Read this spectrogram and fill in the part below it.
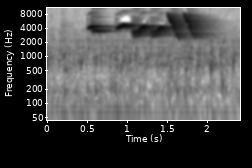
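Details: Master Double-collared Seedeater (Coleiro), a captive bird, gives the classic Tui Tui Zel Zel song for tutoring youngsters: two clear high whistles, a run of falling slurred notes, then two sharp downward-sweeping buzzes.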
